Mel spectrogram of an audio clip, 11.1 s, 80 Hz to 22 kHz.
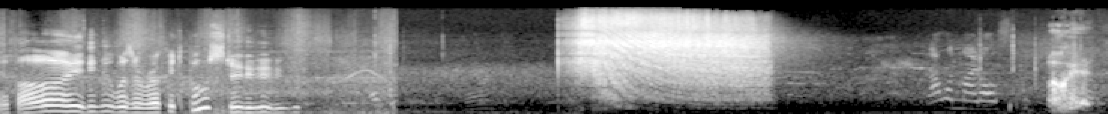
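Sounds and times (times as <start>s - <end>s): hiss of burning thrust: 5.6s - 8.0s
rocket motor igniting crack: 5.6s - 8.0s.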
